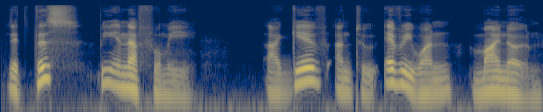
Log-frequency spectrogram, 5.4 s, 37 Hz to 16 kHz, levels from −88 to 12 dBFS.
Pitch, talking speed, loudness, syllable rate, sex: 125 Hz, 145 wpm, -20 LUFS, 4.3 syllables/s, male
